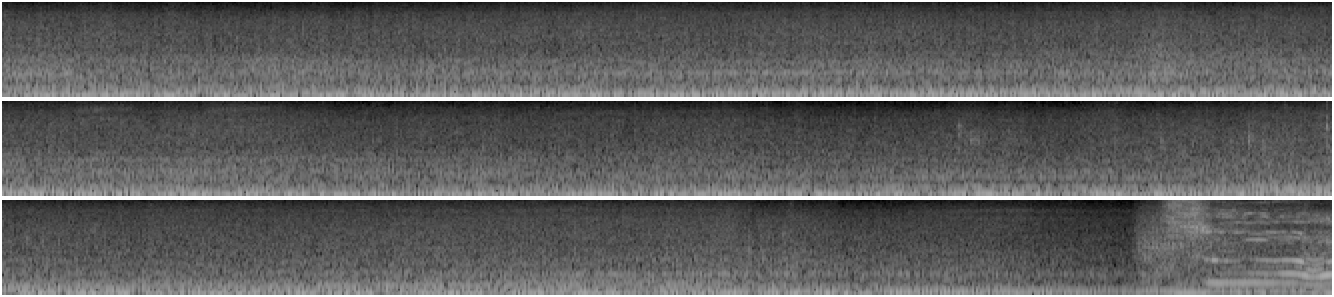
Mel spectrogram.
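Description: Tyres roll on an asphalt road.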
